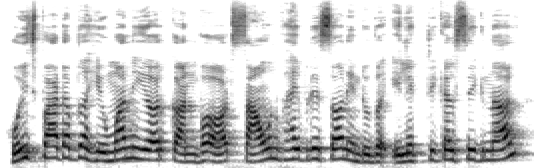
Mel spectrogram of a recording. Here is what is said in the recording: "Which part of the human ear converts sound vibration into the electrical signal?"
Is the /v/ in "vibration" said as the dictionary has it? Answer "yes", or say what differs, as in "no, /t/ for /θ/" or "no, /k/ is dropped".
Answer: no, /b/ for /v/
